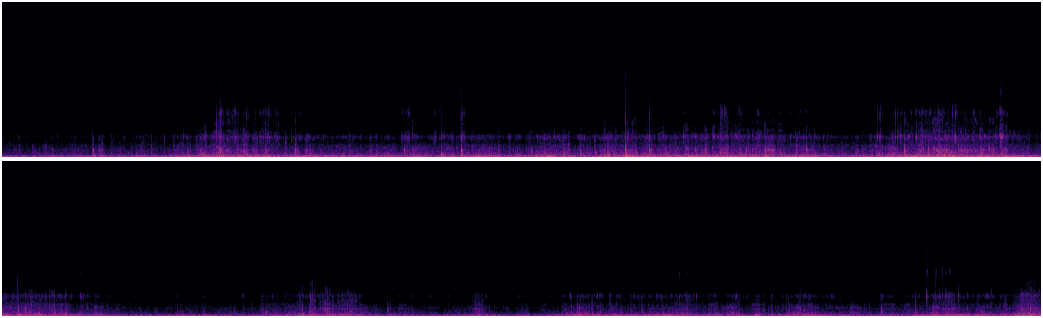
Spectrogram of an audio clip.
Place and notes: Šlavantai, Lithuania - A pile of cut branches rustling
Dual contact microphone recording of a pile of cut branches, softly brushing against each other. When the wind intensifies, branches rustle louder.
